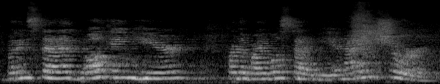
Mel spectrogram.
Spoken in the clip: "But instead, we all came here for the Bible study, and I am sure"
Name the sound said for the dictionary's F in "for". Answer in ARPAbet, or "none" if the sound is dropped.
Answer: F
